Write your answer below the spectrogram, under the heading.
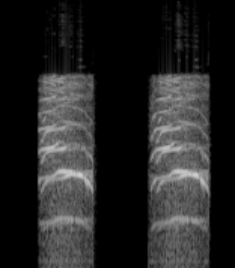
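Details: Two loud, wailing peacock calls, each about three quarters of a second long, with a slightly falling, nasal tone and clear overtones, separated by a short pause.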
